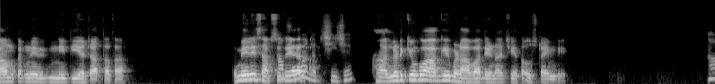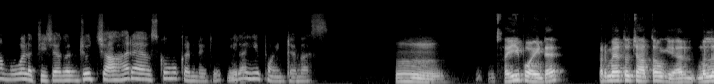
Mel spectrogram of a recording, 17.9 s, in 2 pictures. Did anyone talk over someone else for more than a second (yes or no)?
no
